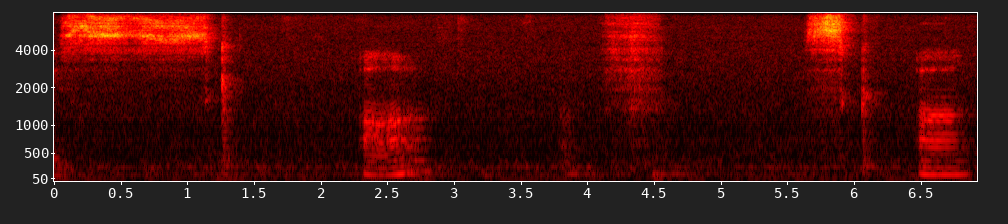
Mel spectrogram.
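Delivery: "s-, c-, r, f-" as isolated sounds with long pauses; sounding out. Shown as a demonstration. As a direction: stretch and separate each sound of "scarf". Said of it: "And we say".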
